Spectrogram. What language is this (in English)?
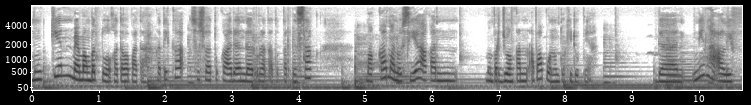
Indonesian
